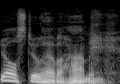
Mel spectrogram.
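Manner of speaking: courteous put-on Southern gentleman's accent. Reading a passage aloud to a co-speaker, switching to a Southern gentleman accent. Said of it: "I could do it like a Southern gentleman".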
